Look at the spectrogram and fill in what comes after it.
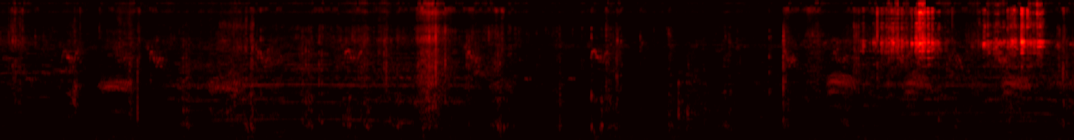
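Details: Rajanpuri goats (Capra hircus) bleat in short, wavering, nasal calls over a busy, hissy background.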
